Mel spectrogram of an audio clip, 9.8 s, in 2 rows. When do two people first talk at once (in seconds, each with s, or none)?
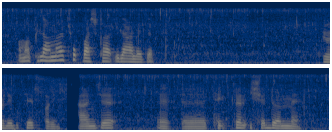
none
